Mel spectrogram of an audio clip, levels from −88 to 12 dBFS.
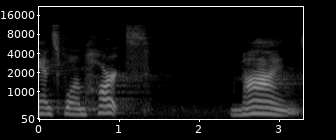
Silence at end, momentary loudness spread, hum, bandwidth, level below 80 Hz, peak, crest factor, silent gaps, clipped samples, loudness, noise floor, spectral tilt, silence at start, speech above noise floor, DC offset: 0 s; 22 LU; none; 11.5 kHz; -90 dBFS; -20 dBFS; 20 dB; none; under 0.1%; -37 LUFS; -77 dBFS; -4 dB/octave; 0 s; 39 dB; under 0.1%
